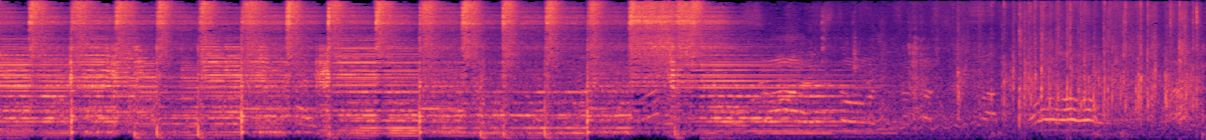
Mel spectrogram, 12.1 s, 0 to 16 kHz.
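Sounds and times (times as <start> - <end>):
band holding final chord: 0.0 - 9.1.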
